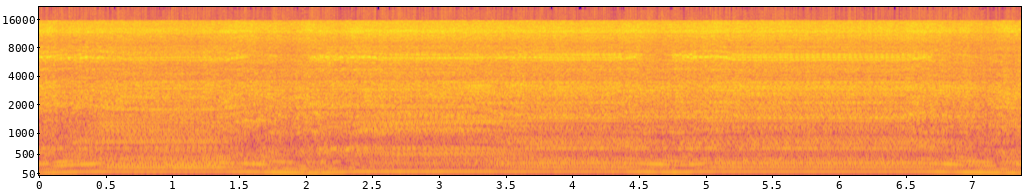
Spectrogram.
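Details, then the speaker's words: Mitsubishi L300 Euro 4 diesel, about 4,000 km, weak on hills: under full throttle revs climb quickly then hold flat near 3000 rpm; misadjusted clutch pedal leaves the clutch switch limiting rpm, fix is shimming the clutch switch. "lihat ketika saya ngegas sambil ngelepas kopling rpm nya bertambah apa tidak ya ini saya gas mentok oke teman-teman ya jadi di situ tadi kendalanya di switch koplingnya"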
